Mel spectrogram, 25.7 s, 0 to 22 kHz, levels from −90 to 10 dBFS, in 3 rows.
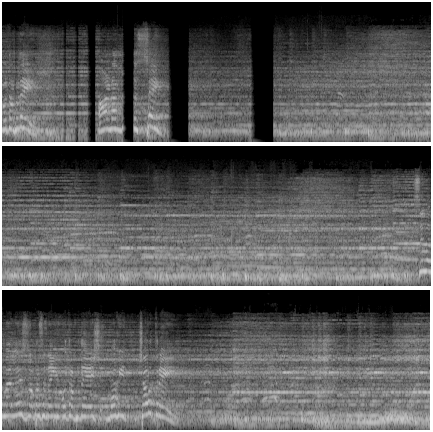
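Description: From 1.07 to 4.95 s the audio shows repeated stalls (stutter): twelve short breaks where packets arrived late and the jitter buffer ran dry, each bridged by extending the last sound. Together they fill about 351 ms, roughly 9% of that span, with the longest single gap at 162 ms. Nothing is lost, but the sound drags and hiccups through this stretch.

During and just after this, three longer call audio freezes occur at 2.41 to 2.65 s (220 ms), 3.32 to 3.75 s (408 ms) and 4.97 to 5.44 s (448 ms). In each, the last sound is held briefly and then drops to silence for 160, 320 and 360 ms respectively before resuming where it left off. The likely cause is packets held up in transit, emptying the buffer, so each freeze inserts a gap and pushes playback later by its full length.

From 16.95 to 25.03 s a jitter buffer speed-up cuts back a buffer holding more audio than it aims for. The receiver trims short pitch-period segments repeatedly, removing about 70 ms in total, so playback runs at 101% speed with unchanged pitch. 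The effect is slight, with no obvious change in tone.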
